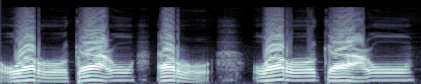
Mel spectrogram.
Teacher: jangan sampai huruf ra itu takrirnya berulang kali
